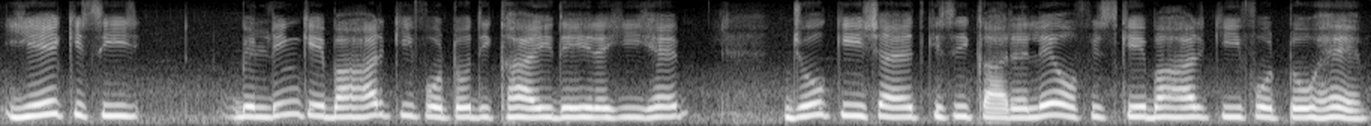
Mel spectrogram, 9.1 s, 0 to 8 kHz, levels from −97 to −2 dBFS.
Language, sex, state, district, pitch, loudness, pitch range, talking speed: Hindi, male, Rajasthan, Jaipur, 230 Hz, -11 LUFS, 225-250 Hz, 145 wpm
